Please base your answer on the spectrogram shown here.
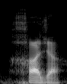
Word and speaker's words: خواجہ: ہوتے ہیں، ایسے ہی یہ واو کا ساؤنڈ نہیں نکلتا، یہ سائلنٹ ہوتا ہے ایک طرح سے، یعنی لکھا جائے گا خواجہ لیکن پڑھا جائے گا خواجہ۔ صحیح تلفظ اس کا خواجہ ہے۔ جیسے انگلش میں نو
